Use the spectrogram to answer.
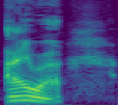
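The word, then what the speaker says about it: Eira: want to give a formal shout out to Ira. That's spelled E-I-R-A. You'll be proud to know that I had to Google that because I didn't want to mispronounce it. So it's pronounced Ira.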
